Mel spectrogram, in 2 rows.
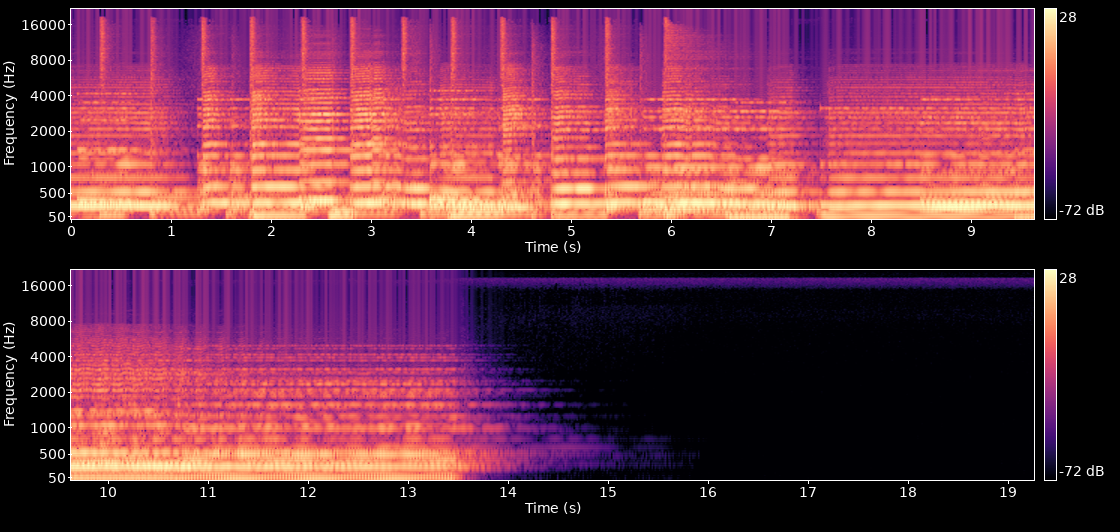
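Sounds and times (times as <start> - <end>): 
slow foxtrot dance music: 0.0 - 13.6.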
